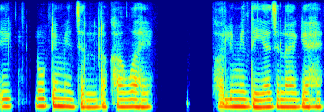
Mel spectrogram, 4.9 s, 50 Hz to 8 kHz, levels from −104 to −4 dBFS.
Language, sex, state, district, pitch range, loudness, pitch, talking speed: Hindi, female, Uttar Pradesh, Etah, 185-200 Hz, -25 LUFS, 190 Hz, 160 wpm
